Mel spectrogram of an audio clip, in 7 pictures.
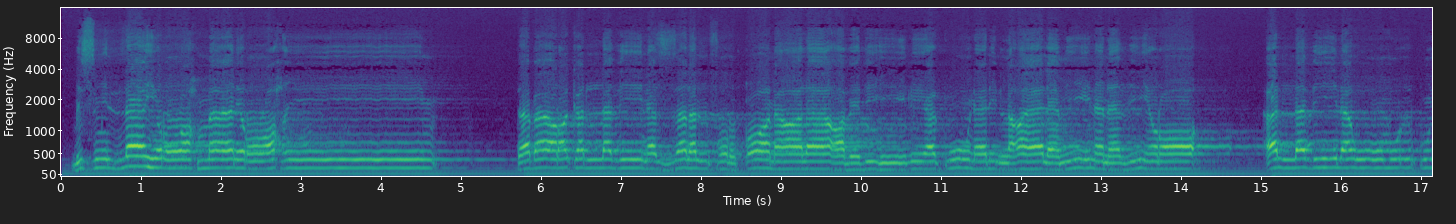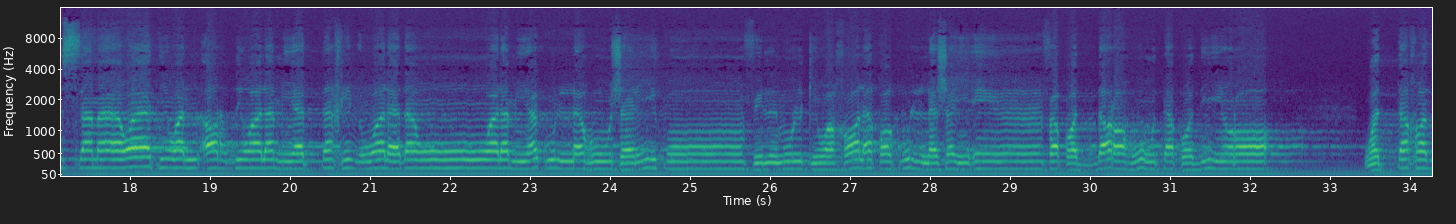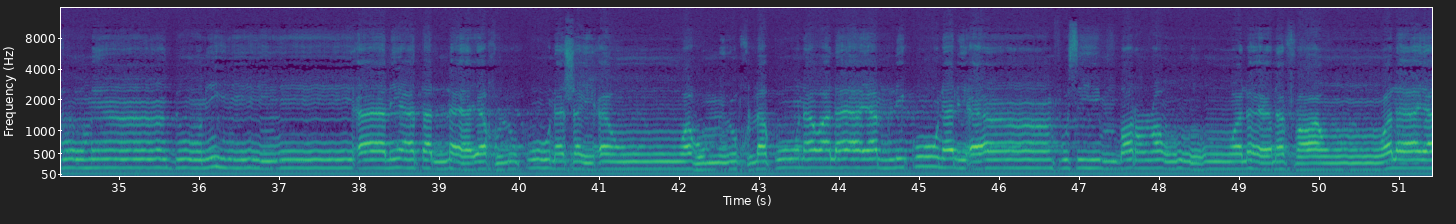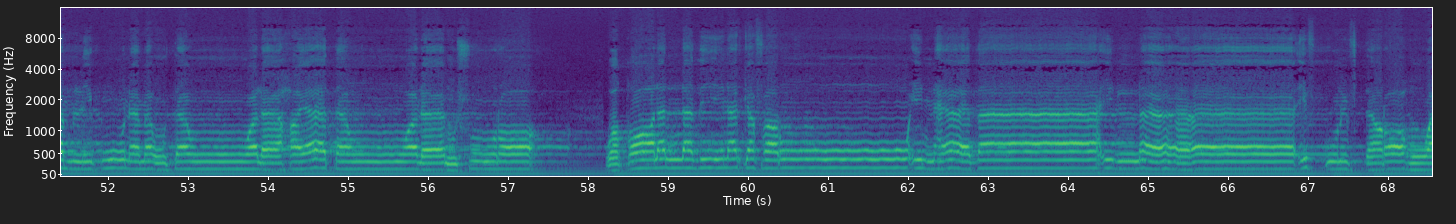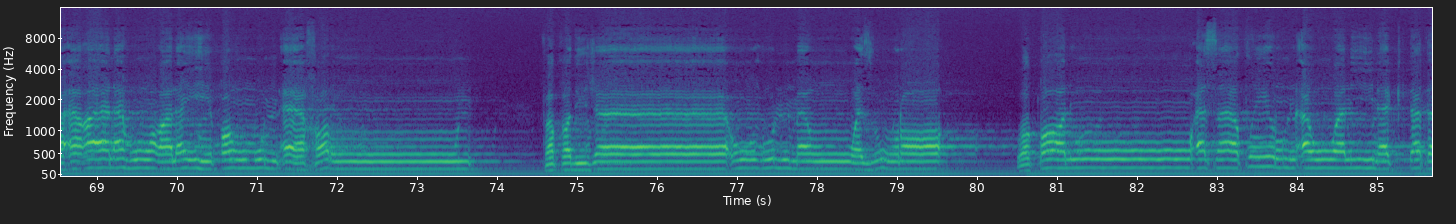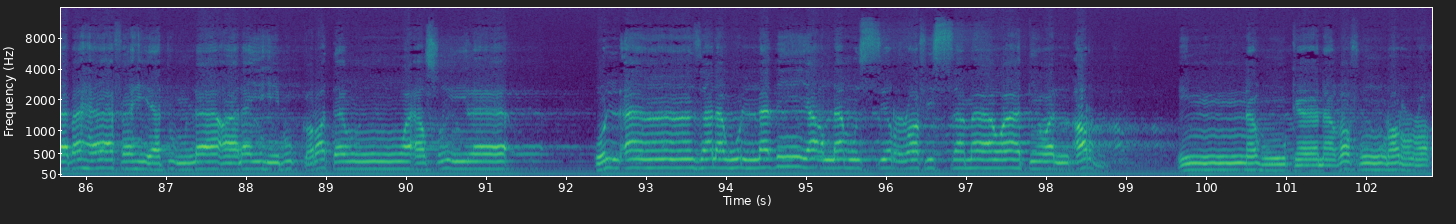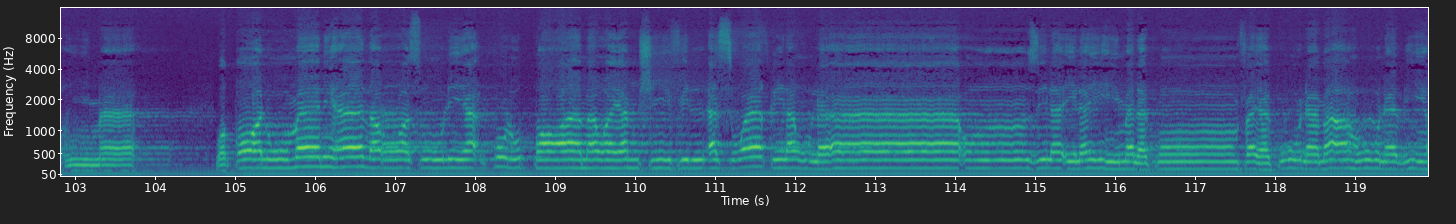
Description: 25. Surah Al-Furq�n سورة الفرقان Audio Quran Tarteel Recitation
Surah Sequence تتابع السورة Download Surah حمّل السورة Reciting Murattalah Audio for 25. Surah Al-Furq�n سورة الفرقان N.B *Surah Includes Al-Basmalah Reciters Sequents تتابع التلاوات Reciters Repeats تكرار التلاوات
